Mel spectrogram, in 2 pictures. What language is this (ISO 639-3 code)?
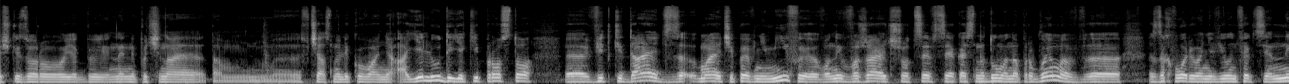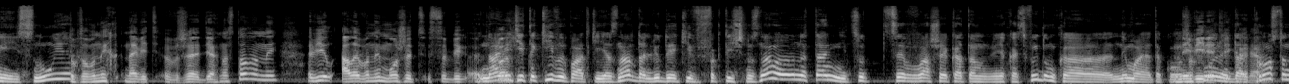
ukr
